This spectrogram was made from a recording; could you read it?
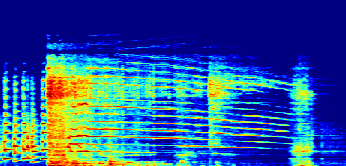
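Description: A cat gives a quick burst of four or five short chirps, then lets out one long, loud, drawn-out meow, with no voices present.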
